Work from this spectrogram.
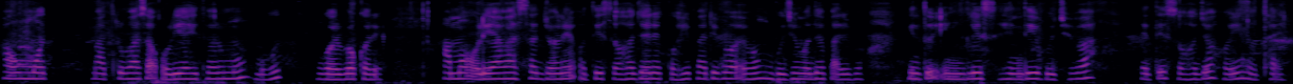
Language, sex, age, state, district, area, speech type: Odia, female, 30-45, Odisha, Subarnapur, urban, spontaneous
